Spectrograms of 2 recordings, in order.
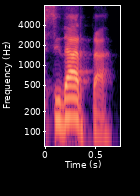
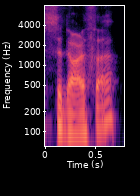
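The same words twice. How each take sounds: First: The name is said with a Latin American accent. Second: The name is said with an American accent. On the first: "so they call me Siddhartha, which is probably is my favorite" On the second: "I think the American pronunciation is Siddhartha"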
